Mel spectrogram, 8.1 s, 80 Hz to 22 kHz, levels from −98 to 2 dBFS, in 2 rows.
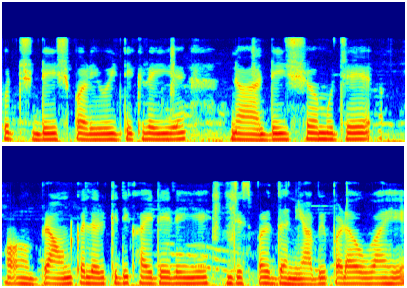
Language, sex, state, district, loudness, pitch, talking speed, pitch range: Hindi, female, Uttar Pradesh, Budaun, -14 LUFS, 165 Hz, 180 wpm, 160-165 Hz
